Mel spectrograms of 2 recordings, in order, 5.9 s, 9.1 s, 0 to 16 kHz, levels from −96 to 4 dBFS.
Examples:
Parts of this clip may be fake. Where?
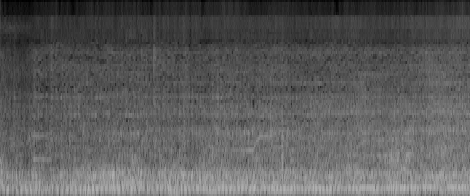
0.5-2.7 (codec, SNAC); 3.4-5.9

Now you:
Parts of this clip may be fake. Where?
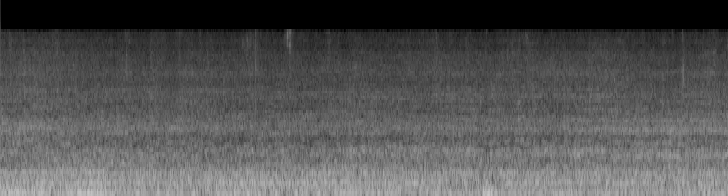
1.9-2.5 (autoencoder, DAC-VAE)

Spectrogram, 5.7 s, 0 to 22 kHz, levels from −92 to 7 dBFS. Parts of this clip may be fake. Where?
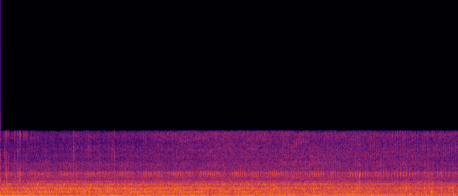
none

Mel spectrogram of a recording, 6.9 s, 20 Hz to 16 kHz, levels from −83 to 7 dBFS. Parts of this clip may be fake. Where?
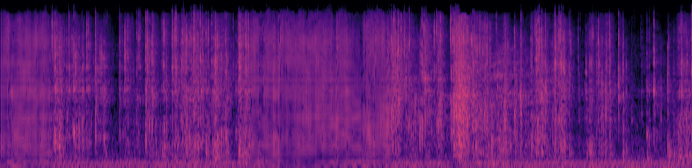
0.0-0.5 (vocoder, BigVGAN v2); 2.5-3.9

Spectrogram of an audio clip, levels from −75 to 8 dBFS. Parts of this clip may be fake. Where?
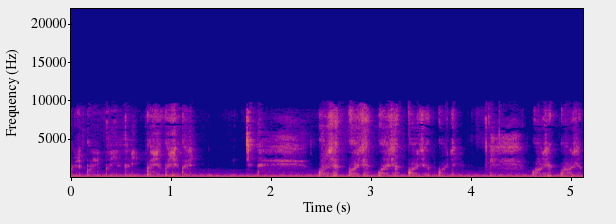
0.7-1.4 (autoencoder, DAC-VAE); 2.3-3.2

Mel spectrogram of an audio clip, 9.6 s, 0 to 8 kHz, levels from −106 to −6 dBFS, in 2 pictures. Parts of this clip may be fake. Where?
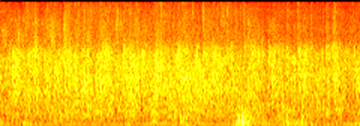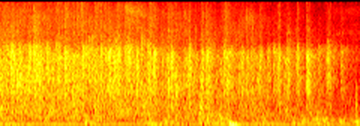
3.2-4.4 (codec, DAC)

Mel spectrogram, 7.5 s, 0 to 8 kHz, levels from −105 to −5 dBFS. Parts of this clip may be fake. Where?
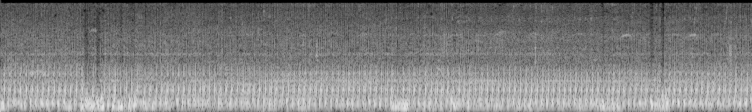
0.0-4.8 (vocoder, Vocos); 6.1-7.5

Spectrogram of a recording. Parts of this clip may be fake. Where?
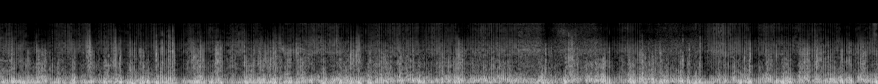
0.0-5.2 (vocoder, BigVGAN v2); 6.0-6.4; 7.0-8.8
